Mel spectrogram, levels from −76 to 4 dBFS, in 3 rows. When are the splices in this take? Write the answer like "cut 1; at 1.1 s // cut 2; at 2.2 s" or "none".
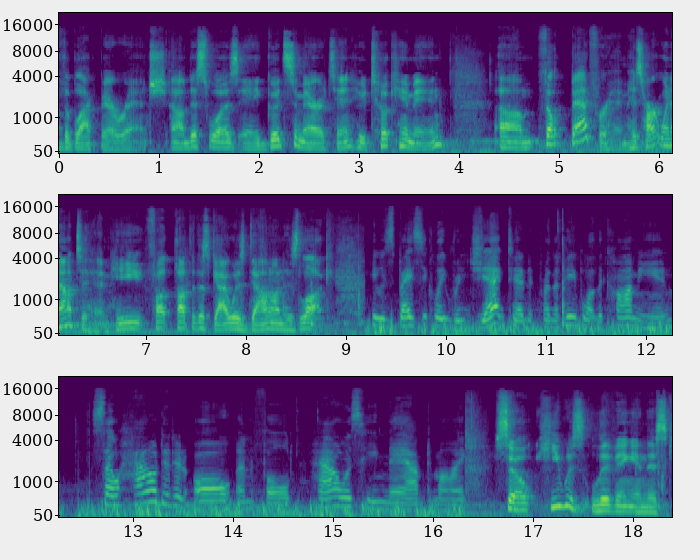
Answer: cut 1; at 4.8 s // cut 2; at 9.2 s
